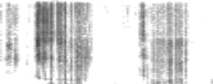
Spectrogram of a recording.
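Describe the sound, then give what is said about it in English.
Crisp crunching of someone chewing for ASMR, in two loud bursts separated by a brief pause, with no talking. “People love that. Really? Listening to people chew.”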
